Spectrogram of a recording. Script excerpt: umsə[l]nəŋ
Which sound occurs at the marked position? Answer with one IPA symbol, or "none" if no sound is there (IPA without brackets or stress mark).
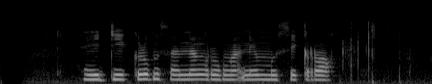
none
